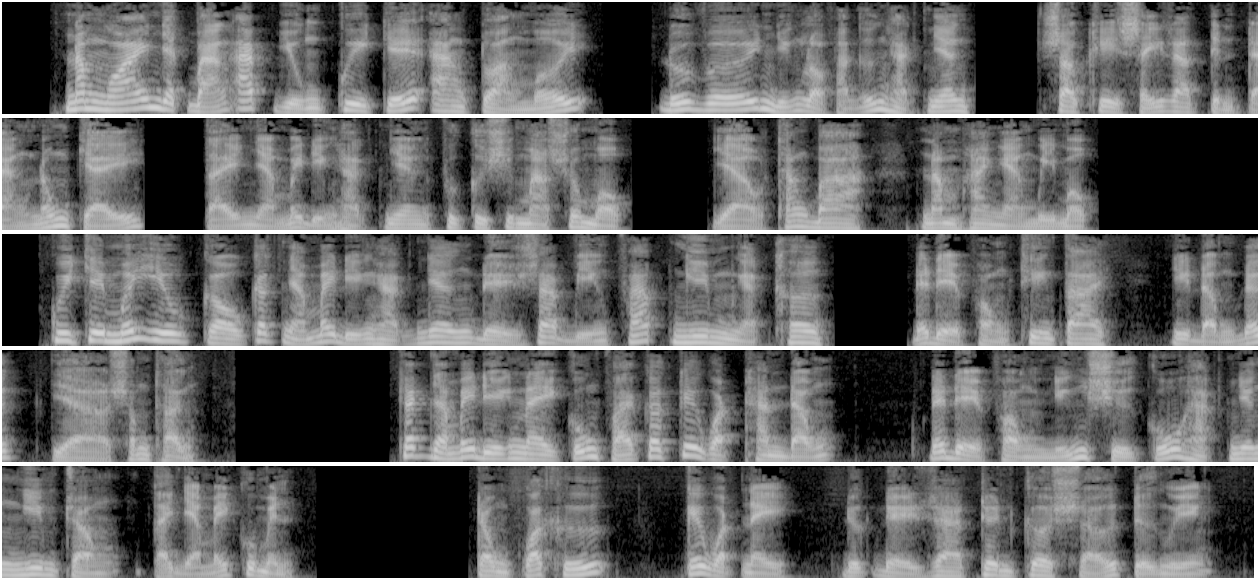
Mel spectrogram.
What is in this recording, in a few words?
news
